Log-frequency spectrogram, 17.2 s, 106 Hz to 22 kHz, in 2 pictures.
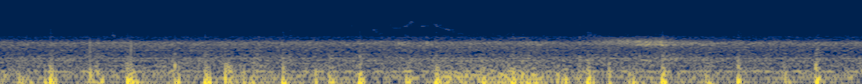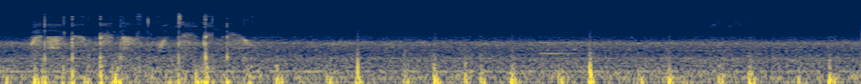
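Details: Normal heartbeat recorded on the left side of the chest during a livestream: steady low thumps at about 78 a minute, a brief faint voice and background hum.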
